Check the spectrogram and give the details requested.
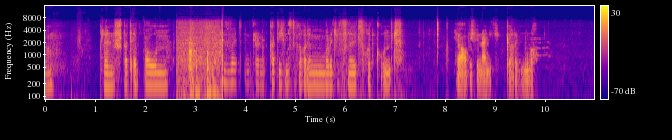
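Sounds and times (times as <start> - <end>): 
speech: 1.1 - 7.2, 8.2 - 9.9
pet cat meowing: 9.8 - 10.2.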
